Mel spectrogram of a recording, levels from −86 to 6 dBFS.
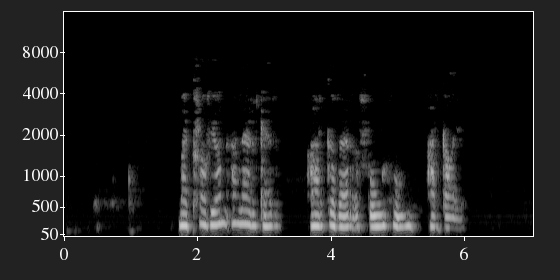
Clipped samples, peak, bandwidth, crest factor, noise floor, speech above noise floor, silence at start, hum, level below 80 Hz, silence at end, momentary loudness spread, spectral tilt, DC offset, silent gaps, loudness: under 0.1%; -10 dBFS; 4.3 kHz; 16 dB; -80 dBFS; 57 dB; 1.7 s; none; -72 dBFS; 1.1 s; 8 LU; -11 dB/octave; under 0.1%; none; -24 LUFS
